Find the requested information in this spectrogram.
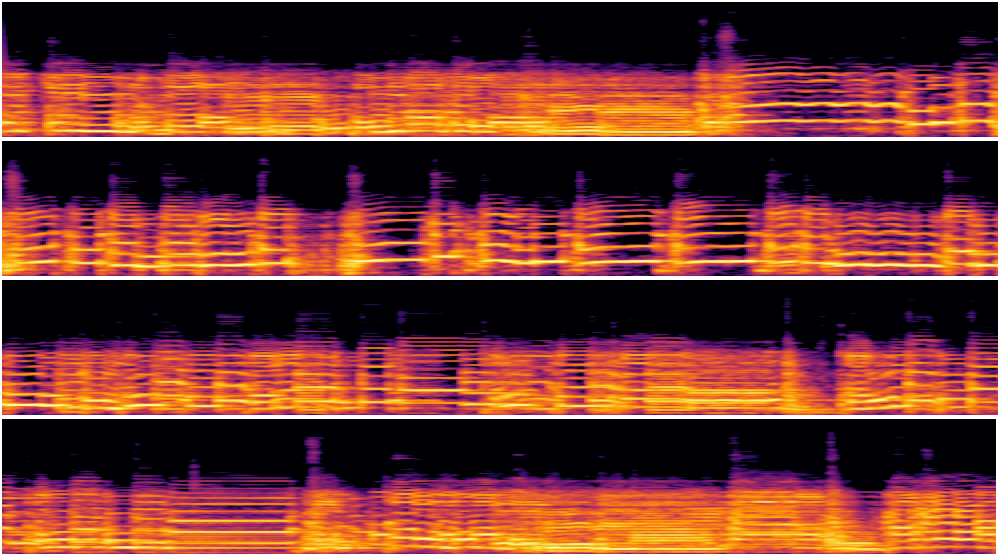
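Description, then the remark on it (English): An electric guitar, played with both pickups together through a Screamer overdrive pedal into a soft, uncranked amp, plays a steady run of sustained, overdriven notes and bends, loud, with a thick distorted tone and no voices throughout. “all that distortion is coming from the pedal.”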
